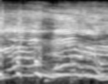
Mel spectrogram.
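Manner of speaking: high, loud tearful protest through laughter; mock crying. Retelling the reluctant man at the pig kill, mock crying. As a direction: wail it like a comically reluctant pig killer. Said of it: "You don't have to cry so much".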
